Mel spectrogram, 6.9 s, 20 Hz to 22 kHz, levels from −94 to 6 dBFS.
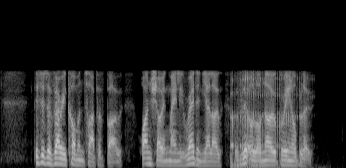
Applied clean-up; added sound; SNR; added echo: none; Burping, eructation; 10 dB; none.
